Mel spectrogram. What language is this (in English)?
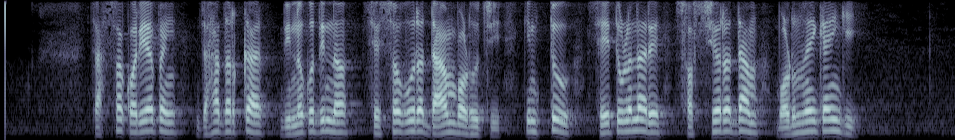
Odia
